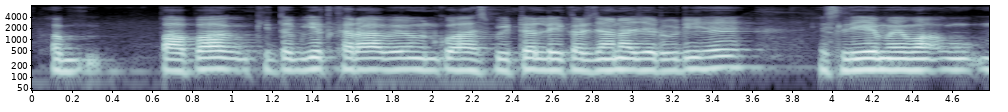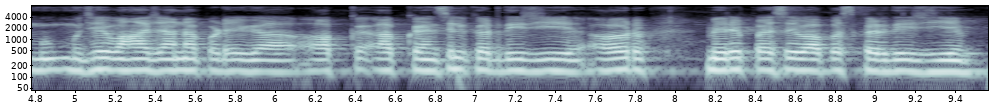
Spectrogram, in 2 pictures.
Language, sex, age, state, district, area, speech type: Hindi, male, 18-30, Uttar Pradesh, Prayagraj, urban, spontaneous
